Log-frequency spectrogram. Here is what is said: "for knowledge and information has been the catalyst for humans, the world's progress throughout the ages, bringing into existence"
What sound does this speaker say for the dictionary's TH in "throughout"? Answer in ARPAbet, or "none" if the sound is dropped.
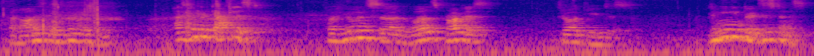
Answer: T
